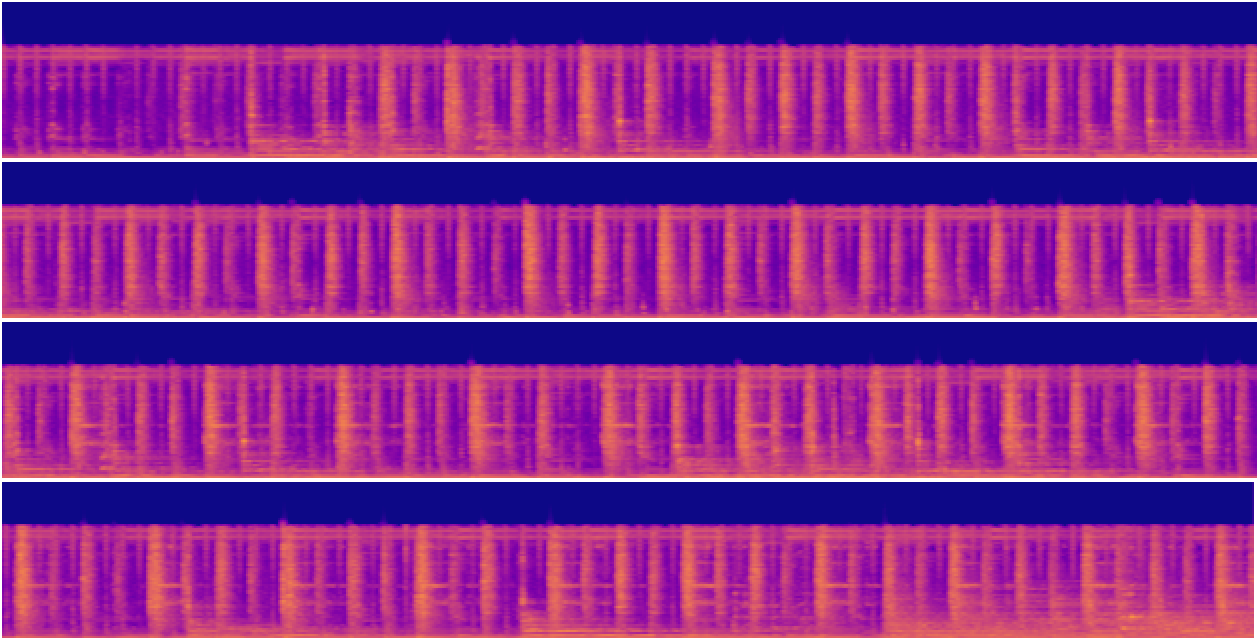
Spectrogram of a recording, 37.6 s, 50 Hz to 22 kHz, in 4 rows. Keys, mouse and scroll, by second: 5.5 ctrl+d, 6.3-10.9 drag, 12.2 shift+click, 15.7 ctrl+g, 16.6 click, 18.4 ctrl+d, 18.8-20.2 drag, 20.4 ctrl+d, 20.7 ctrl+d, 21.1 ctrl+d, 21.4 ctrl+d, 22.0 click, 22.8 shift+click, 23.7 shift+click, 24.1 click, 25.1 shift+click, 25.4 shift+click, 25.7 shift+click, 26.0 shift+click, 26.7 shift+click, 27.2 shift+click, 27.6 shift+click, 28.4 click, 29.7 ctrl+g, 30.9 click, 35.8 Down, 35.9 Down, 36.0 Down, 37.0 ctrl+shift+g.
